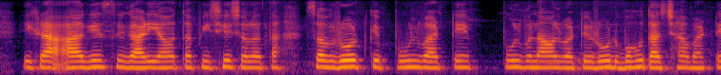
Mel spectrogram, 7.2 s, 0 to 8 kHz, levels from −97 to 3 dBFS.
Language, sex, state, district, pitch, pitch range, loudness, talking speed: Bhojpuri, female, Bihar, East Champaran, 210 Hz, 210-220 Hz, -26 LUFS, 165 wpm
